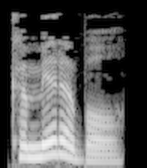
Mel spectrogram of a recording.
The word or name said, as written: committable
